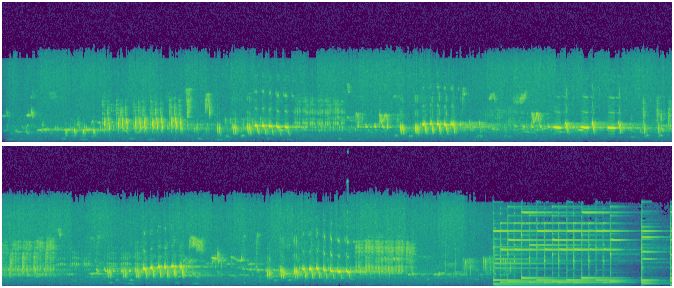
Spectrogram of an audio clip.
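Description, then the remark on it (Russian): A nightingale sings alone in rich, varied phrases of whistles, trills and rapid chirps, loud, for about twenty seconds before a short bright chime sounds at the end. “Но я вам хочу сказать, вы не успеете оглянуться, и пролетит мимо зима, и вы услышите пение соловья. Вот такое.”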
